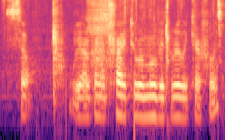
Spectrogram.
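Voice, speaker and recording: Low, flat-voiced Ukrainian-accented woman. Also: creaky, heavy background noise. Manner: halting, repetitive phrasing in non-native English. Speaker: phone repair technician presenting a tutorial. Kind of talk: unscripted hands-on repair tutorial.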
